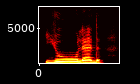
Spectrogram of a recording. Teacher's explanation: ہاں تو یہاں پر جو ہے یو نہیں کہنا، حمزہ بالکل بھی نہیں، حمزہ کا ساؤنڈ 0 سے بھی 0% آنا ہی نہیں چاہیے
